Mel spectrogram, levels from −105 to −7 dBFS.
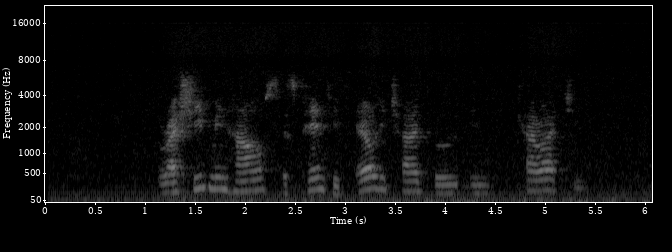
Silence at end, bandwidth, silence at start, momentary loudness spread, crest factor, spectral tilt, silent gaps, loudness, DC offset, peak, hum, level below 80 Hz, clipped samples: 0 s; 16 kHz; 0.05 s; 6 LU; 24 dB; -3.5 dB/octave; none; -66 LUFS; under 0.1%; -46 dBFS; 50 Hz at -90 dBFS; -88 dBFS; under 0.1%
